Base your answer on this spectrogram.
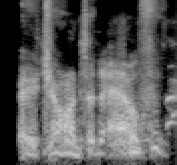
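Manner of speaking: loud, leaning-in stage whisper. Leaning over to whisper a secret to another character: whispering. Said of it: "lean over and whisper to her".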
